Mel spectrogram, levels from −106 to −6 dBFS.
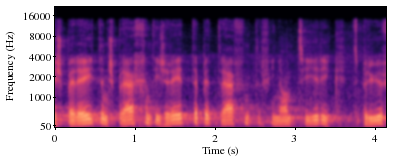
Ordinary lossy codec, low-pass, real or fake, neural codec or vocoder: AAC, 96 kbps; 14.4 kHz; real; none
